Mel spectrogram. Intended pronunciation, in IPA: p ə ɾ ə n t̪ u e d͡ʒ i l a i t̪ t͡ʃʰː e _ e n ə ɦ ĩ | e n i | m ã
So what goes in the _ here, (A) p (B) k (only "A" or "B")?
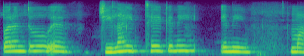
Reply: B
